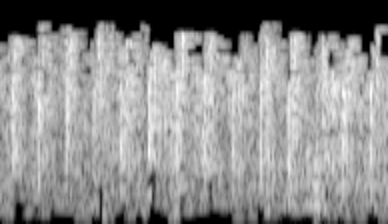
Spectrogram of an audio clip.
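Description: Steady audience applause, many hands clapping in a dense, even patter that holds for about four seconds, with a muffled, thin tone and no voices.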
